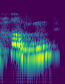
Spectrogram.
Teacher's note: that NG at the back of the soft palate where the tongue presses back there is really important it's going to send the vibration up into the pineal and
